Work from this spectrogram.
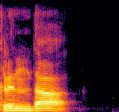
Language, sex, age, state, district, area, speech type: Telugu, male, 30-45, Andhra Pradesh, East Godavari, rural, read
